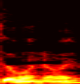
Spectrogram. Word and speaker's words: Illinois: It is Illinois with a silent S.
